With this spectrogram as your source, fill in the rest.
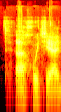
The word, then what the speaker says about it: Hwitgeard: white ah okay thank you for sorry um wh yard is the old English for white yard essentially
